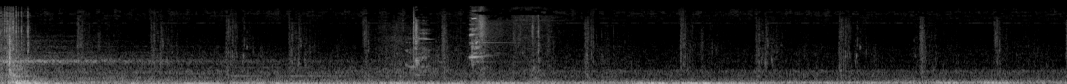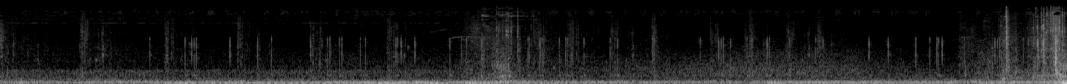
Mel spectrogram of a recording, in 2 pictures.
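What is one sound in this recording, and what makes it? Water splashes and sloshes as someone wades through it.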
